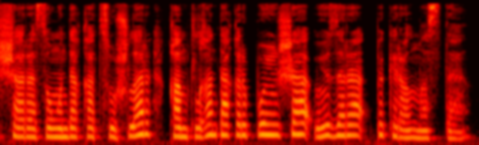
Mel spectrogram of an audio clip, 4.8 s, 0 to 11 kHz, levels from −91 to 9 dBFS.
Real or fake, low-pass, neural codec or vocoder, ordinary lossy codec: real; 9.9 kHz; none; MP3, 64 kbps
